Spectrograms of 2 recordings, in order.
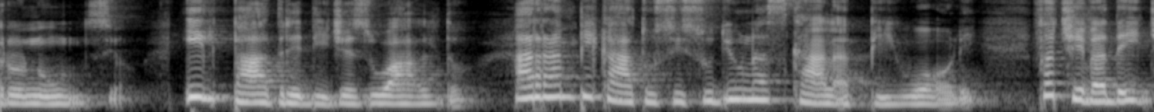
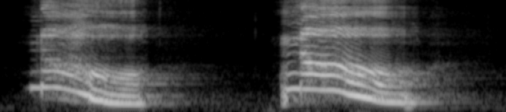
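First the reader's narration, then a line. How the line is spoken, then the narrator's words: Shouted from below. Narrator (Italian): gridarono di sotto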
